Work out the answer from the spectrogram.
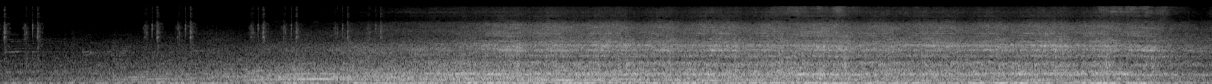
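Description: Electric multiple-unit train passing on the tracks: the rumble of wheels on rail grows over the first few seconds, holds steady with an electric whine above it, then falls away near the end.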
